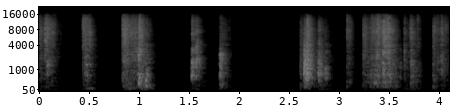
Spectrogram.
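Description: Snack packets and a cardboard snack box rustling and knocking in about ten short, sharp bursts as they are rummaged through, with dead silence between the bursts and a longer stretch of handling near the end.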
